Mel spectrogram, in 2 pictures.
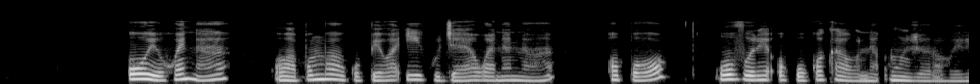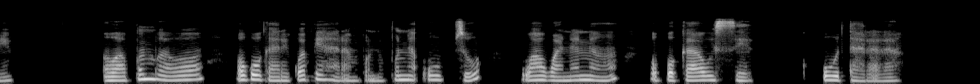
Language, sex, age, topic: Oshiwambo, female, 25-35, agriculture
